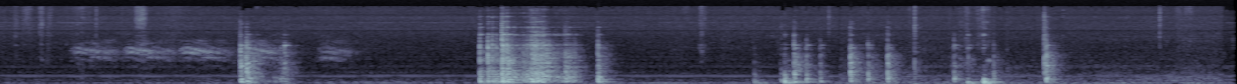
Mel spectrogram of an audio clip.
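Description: Thin plastic food container being flexed and squeaked by hand as a chilled block of halva is worked loose, then a loud crackling rustle about five seconds in as it comes free. After that, a run of light knocks and clicks of the plastic tub and a plate on a countertop.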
